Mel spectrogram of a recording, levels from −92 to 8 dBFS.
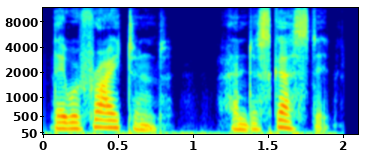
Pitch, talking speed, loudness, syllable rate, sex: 165 Hz, 140 wpm, -20 LUFS, 7.0 syllables/s, female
